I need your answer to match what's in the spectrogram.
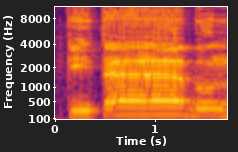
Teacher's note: تا پر کڑا زبر ہونے کی وجہ سے تا کو ایک الف کی مقدار کھینچیں گے، با میں اخفا یعنی غنہ کیا جائے گا۔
